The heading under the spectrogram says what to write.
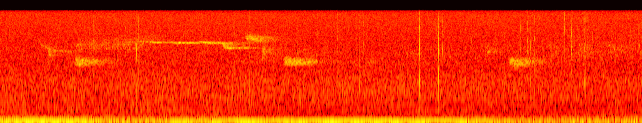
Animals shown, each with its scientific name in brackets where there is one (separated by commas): Scarlet Tanager (Piranga olivacea), Black-throated Green Warbler (Setophaga virens), Black-throated Blue Warbler (Setophaga caerulescens), Ovenbird (Seiurus aurocapilla)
